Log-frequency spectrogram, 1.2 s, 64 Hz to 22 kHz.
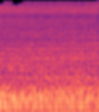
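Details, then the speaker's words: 1978 Jeep Cherokee V8 at warm idle with new ignition module: steady, even low rumble with no knocks, misses or ticks, slight power steering pump whine; runs perfectly. "New ignition module over there, and you can hear she runs perfectly actually, no issues at all."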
